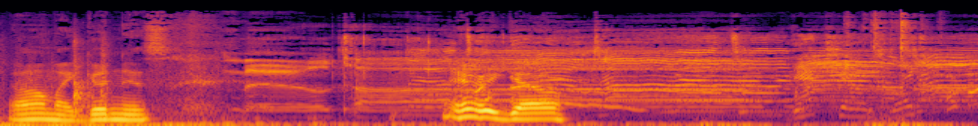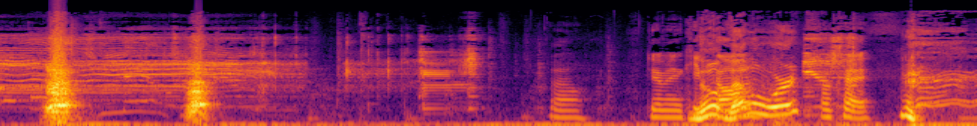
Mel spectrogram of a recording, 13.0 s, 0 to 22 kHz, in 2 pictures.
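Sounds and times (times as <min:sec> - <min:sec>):
speech: 0:00.0 - 0:01.4, 0:02.9 - 0:04.0, 0:10.8 - 0:12.8
dog barking, startled by egg cartons: 0:06.8 - 0:07.1, 0:07.8 - 0:08.0.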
